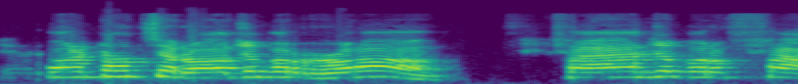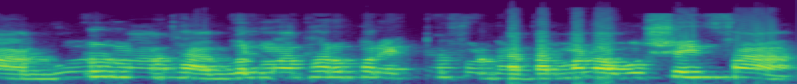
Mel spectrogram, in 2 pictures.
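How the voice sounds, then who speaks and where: A man's voice: very high-pitched, level tone, brisk, a bit bright, rough recording. A man teaching beginners to read the Quran, spelling out each letter and vowel mark syllable by syllable with patient, brief explanations.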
